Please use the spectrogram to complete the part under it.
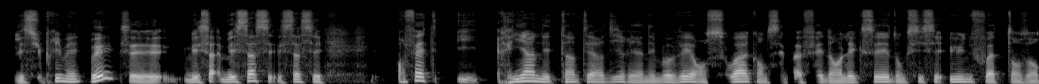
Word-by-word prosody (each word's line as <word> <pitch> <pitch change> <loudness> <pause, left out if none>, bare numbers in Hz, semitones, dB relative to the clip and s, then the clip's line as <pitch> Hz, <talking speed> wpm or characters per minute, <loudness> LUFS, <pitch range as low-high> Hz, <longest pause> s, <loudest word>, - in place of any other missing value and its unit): Les 90 - 0
supprimer. 130 - -1
Oui, 280 -1 +6
c'est 95 -2 +2
mais 105 +1 +1
ça - - +2
mais 115 +1 +3
ça, 160 +8 +4
c'est 130 - -2
ça, 120 +7 0
c'est 110 - -1 0.7
en - - -3
fait, 170 +7 +1
il 100 -3 -5 0.2
rien 130 - +3
n'est 120 -4 -2
interdit, 110 0 -1
rien 105 -3 -2
n'est 100 0 -3
mauvais 105 +4 +2
en 100 -3 -1
soi 125 +6 +2
quand 105 -6 -5
c'est 90 0 -8
pas 90 +1 -2
fait 100 +3 -5
dans 95 0 0
l'excès. 100 +4 +1
Donc 95 -2 -4
si 110 - -3
c'est 110 - -4
1 120 -1 0
fois 100 -2 0
de 100 - -16
temps 95 -3 -5
en 90 0 -1
105 Hz, 210 wpm, -24 LUFS, 95-120 Hz, 0.7 s, Oui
